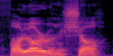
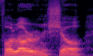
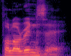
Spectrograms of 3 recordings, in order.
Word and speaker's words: Folorunsho: name is Georgia, and I will pronounce this last name properly because nobody in the film does. Folorunsho. That is the way you say it, Folorunsho. But the first couple of times they say this name in the film, I'm like, what the hell? What are you saying? Yeah. No, I actually thought it was a name of South American origin because they pronounce it like Folorinze.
